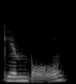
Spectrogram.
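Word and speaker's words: gimble: the there we go make the G hard in guy and Gimbal and pronounce wrath to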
